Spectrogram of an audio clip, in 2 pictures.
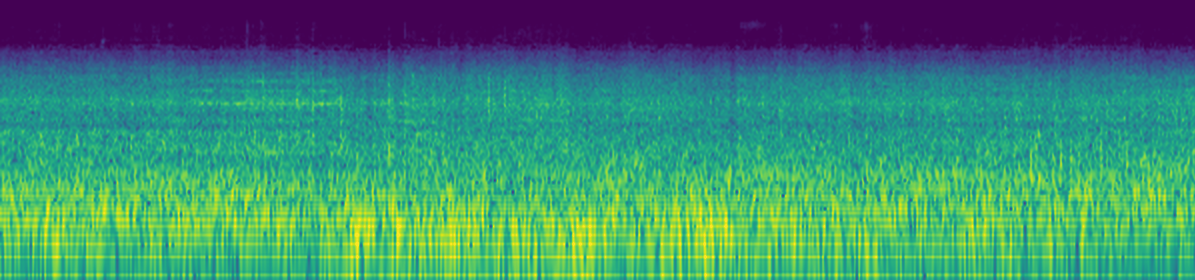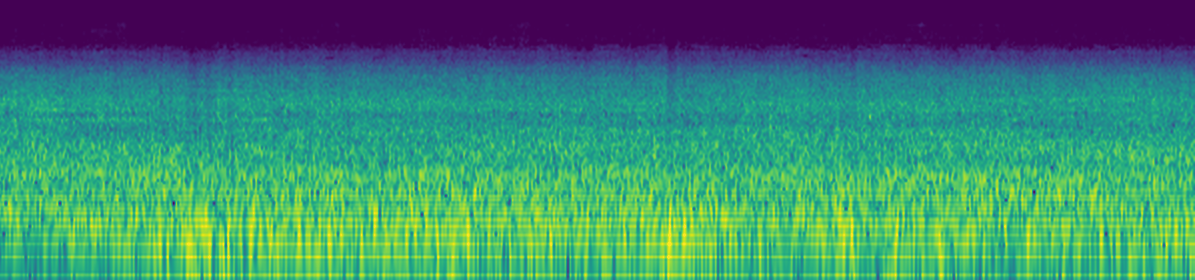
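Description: Two passenger trains running side by side on parallel tracks at speed: a loud, steady din of wheels on rails, heard from the window of one of the moving trains.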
